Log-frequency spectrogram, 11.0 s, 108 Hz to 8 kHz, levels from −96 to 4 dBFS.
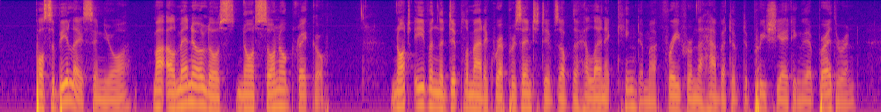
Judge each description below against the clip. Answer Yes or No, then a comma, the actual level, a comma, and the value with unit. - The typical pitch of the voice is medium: No, low, 100 Hz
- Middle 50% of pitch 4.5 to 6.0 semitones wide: No, average, 3.8 semitones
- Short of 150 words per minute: Yes, average, 140 wpm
